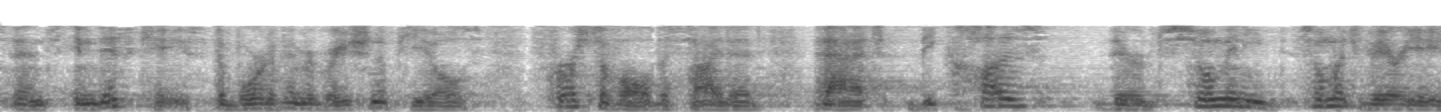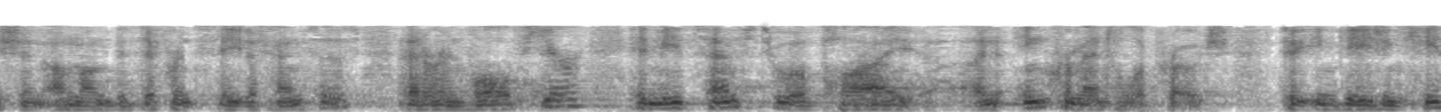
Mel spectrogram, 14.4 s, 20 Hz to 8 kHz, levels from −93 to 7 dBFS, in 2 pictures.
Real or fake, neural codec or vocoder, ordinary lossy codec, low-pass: fake; vocoder, 24 kHz, 100 mel bands, Vocos; AAC, 16 kbps; 7.2 kHz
